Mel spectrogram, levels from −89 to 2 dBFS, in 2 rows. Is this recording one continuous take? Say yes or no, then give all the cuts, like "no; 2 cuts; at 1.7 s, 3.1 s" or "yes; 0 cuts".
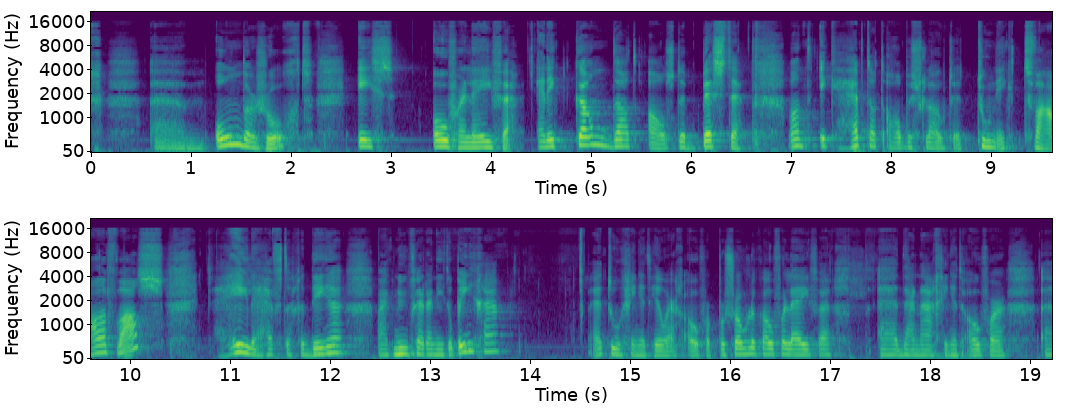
no; 3 cuts; at 4.3 s, 10.7 s, 14.5 s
